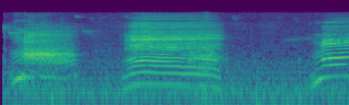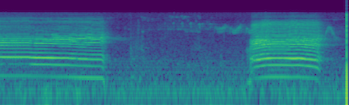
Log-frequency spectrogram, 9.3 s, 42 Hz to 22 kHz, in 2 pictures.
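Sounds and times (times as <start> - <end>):
sheep bleating: 0.2 - 1.0, 1.6 - 3.0, 4.2 - 6.1, 8.0 - 9.0.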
